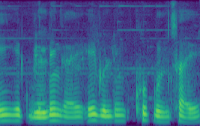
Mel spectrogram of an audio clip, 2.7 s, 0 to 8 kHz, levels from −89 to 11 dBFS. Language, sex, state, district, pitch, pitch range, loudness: Marathi, male, Maharashtra, Solapur, 125 Hz, 115-135 Hz, -16 LUFS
